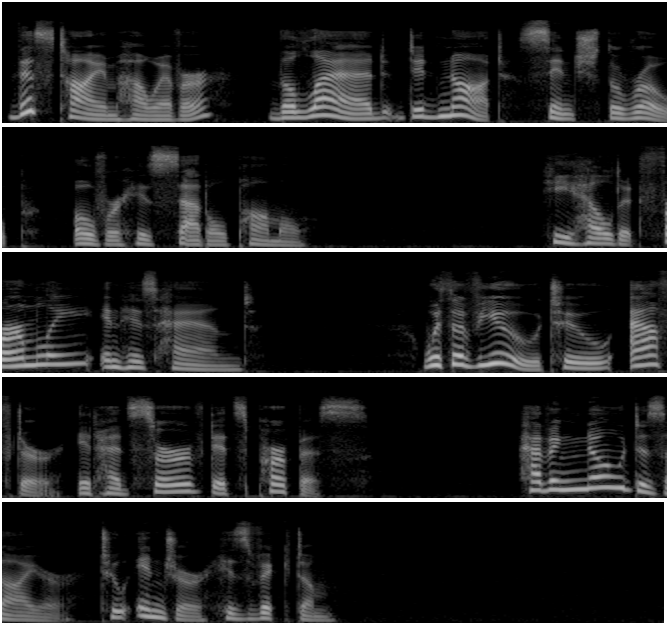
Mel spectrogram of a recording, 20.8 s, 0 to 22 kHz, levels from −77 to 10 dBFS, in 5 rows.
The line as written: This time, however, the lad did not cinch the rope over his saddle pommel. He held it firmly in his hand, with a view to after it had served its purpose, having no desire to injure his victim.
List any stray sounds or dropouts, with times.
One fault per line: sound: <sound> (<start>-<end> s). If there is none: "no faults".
no faults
